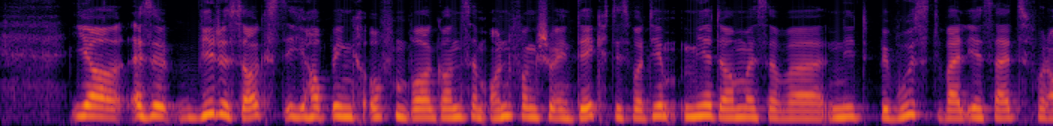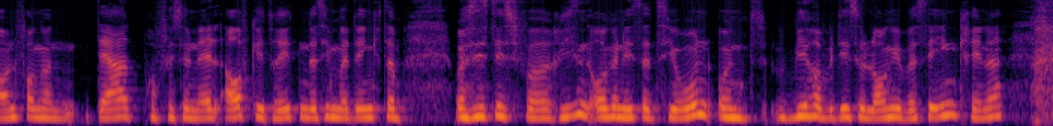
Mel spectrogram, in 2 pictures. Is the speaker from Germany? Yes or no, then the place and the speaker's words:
no; Tyrol, Austria; ich bin aus Tirol, wie du schon gesagt hast.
